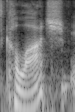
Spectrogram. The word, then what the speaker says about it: kolache: I do like kolaches, though. Mm-hmm. I think it's kolache, right? – Isn't that the proper way to say it?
